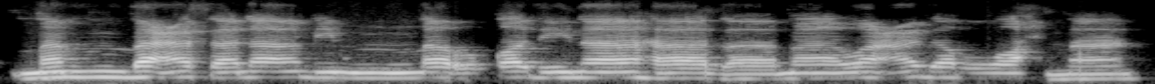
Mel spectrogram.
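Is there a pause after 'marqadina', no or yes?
no. It runs on without a pause after marqadina.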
